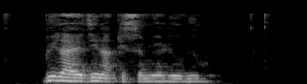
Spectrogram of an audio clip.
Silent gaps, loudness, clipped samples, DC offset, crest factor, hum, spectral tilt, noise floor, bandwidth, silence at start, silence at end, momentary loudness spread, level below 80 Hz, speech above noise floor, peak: none; -23 LUFS; under 0.1%; under 0.1%; 18 dB; none; -5 dB/octave; -50 dBFS; 12 kHz; 0.05 s; 0.4 s; 13 LU; -64 dBFS; 27 dB; -8 dBFS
